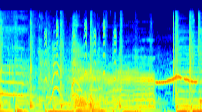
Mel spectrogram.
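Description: Playful cartoon background music with a steady low beat, with two quick squeaky rising-and-falling sound effects about a second in, and a high wavering tone in the last second as the show's logo sting begins.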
